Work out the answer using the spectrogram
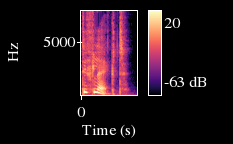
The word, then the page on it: deflect: British English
